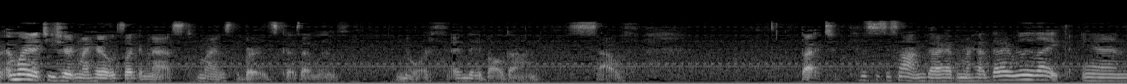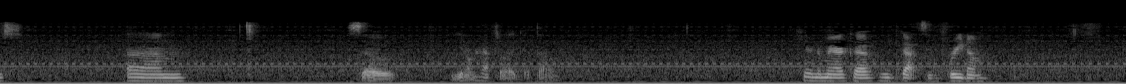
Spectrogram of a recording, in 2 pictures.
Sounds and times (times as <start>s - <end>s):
Speech: 0.0s - 3.4s, 4.0s - 6.3s, 8.0s - 11.5s, 12.6s - 13.2s, 14.8s - 15.2s, 15.8s - 16.9s, 19.2s - 21.2s
Inside, small room: 0.0s - 22.5s.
